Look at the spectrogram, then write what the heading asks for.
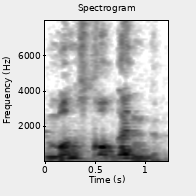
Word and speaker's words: monstrum horrendum: Le fameux monstrum horrendum qu'on cite parfois se prononce en fait monstrorend.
